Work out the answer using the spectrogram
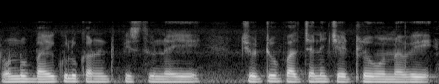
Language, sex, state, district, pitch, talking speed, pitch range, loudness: Telugu, male, Telangana, Mahabubabad, 125 Hz, 95 wpm, 120-130 Hz, -16 LUFS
